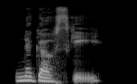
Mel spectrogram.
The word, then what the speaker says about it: Nagoski: I finally got my book, Burnout, The Secret of Unlocking the Stress Cycle by Emily and Amelia Nagasaki. Oh my God, I've been saying it wrong the whole time, you guys. It's Nagoski.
